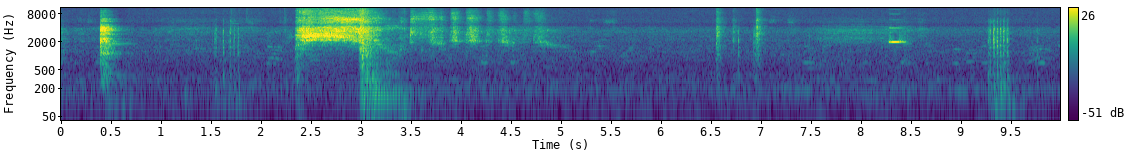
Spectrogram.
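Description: A microwave oven cooking a large plate of food runs with a steady low hum, punctuated by a loud clatter of its door and a few short electronic beeps as its button goes off, with faint household clinks in the background.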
